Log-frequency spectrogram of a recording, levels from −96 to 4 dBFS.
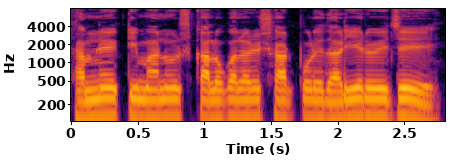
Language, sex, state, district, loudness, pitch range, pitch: Bengali, male, West Bengal, Alipurduar, -17 LUFS, 120-125 Hz, 120 Hz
